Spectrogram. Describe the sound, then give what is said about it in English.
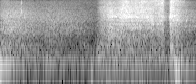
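A burst of dry, crackly rustling, added as a sound effect, swells up about halfway through and carries on steadily for nearly a second, moderately loud, with no voices over it. “Then, that's too much of a rustle. That's a big rustle.”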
